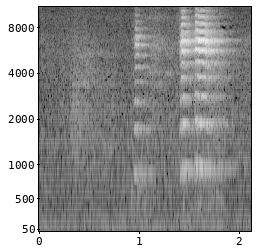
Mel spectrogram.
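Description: French bulldog giving two short high-pitched whines, the second louder and longer.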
